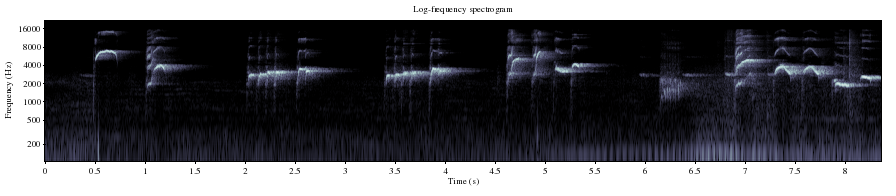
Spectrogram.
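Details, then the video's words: Greater green leafbird in ngeplong style, pouring out varied whistled phrases: high sharp notes, lower sustained whistles, then a faster jumble of rising and falling notes over a faint low hum. "Burung cucak ijo NGEPLONG2.."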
